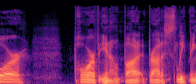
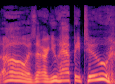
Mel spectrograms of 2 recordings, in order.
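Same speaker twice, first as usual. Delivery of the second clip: high, mocking sing-song question; a lightly voiced taunting gunman; mocking tweaker; 10 semitones higher than usual. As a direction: taunt the friend too. Gunman turning to the friend.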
